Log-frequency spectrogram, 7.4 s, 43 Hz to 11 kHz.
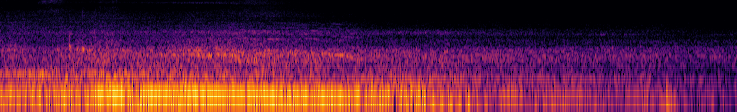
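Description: Network Rail New Measurement Train, a high-speed train with Class 43 diesel power cars, passing through on the rails: a low drone with wheel and rail noise, loudest a second or two in, then fading as the rear power car pulls away.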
